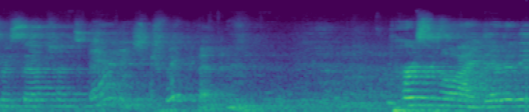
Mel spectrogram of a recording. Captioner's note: laughing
